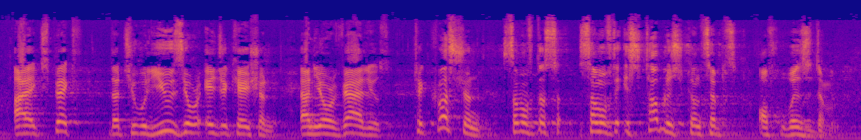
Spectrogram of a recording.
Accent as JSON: {"language": "English", "country": "Afghanistan", "said": "my home country had been invaded by the former Soviet Union. From university, I was ushered into the life of a refugee in a neighboring country, where I joined with my people in the struggle to liberate our country and to build a peaceful and prosperous Afghanistan."}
